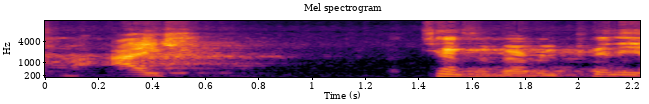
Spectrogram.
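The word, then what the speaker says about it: מעשר: Means tenth in the Hebrew and is pronounced ma'asher.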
